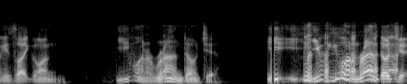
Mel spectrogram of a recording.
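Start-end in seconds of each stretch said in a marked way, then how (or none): 1.1-4.1 high, coaxing voice like talking to a dog. Retelling how a buddy talked to a drunk friend: imitating talking to a dog. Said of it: "his buddy's talking to him like a dog".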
